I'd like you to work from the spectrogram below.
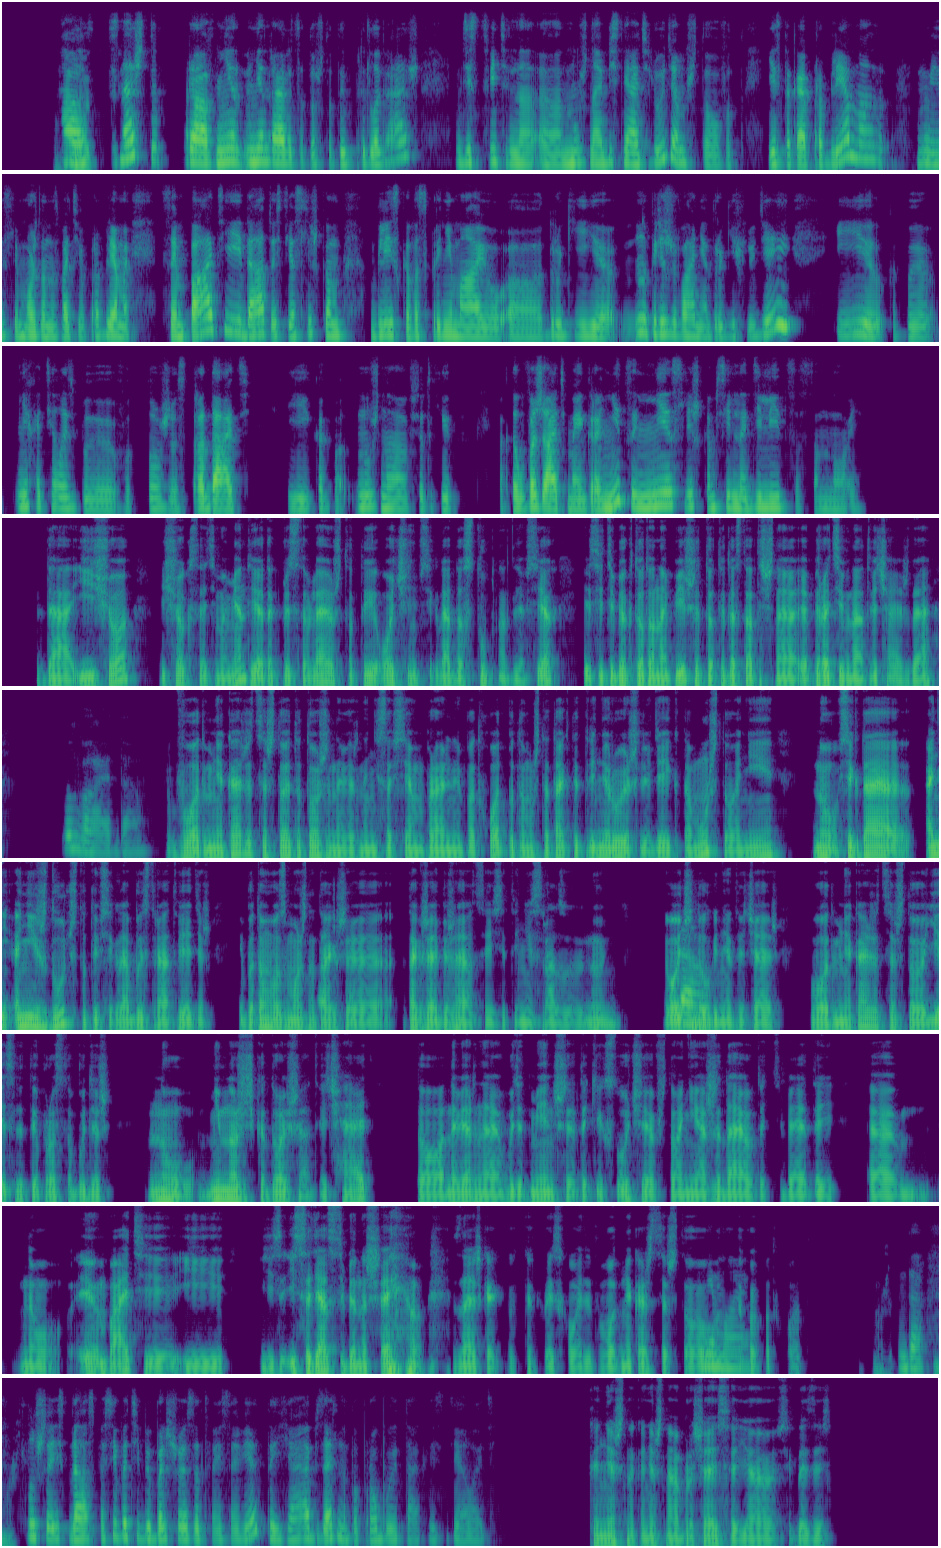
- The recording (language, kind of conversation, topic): Russian, advice, Как мне повысить самооценку и укрепить личные границы?
- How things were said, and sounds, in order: laughing while speaking: "шею"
